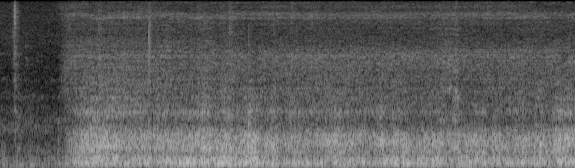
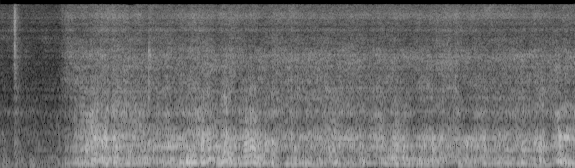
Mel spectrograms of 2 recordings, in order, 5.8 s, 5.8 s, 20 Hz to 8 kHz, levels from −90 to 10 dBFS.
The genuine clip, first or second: first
